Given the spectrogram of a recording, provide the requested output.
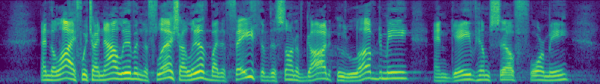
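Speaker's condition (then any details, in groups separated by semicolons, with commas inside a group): No condition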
